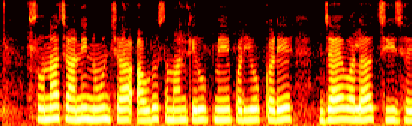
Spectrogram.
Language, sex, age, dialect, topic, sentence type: Magahi, female, 51-55, Western, banking, statement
